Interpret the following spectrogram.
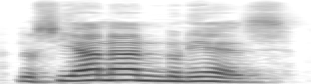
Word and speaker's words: Luciana Nunez: Ash podcast and today I've got a very distinguished guest, Luciana Nunees. Luciana, have I pronounced your name correctly?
